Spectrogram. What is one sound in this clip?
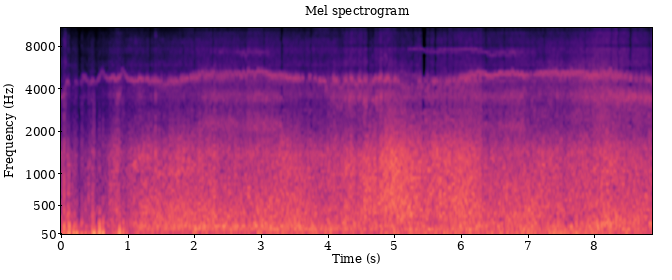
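Wind rushes loudly past, roaring steadily.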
